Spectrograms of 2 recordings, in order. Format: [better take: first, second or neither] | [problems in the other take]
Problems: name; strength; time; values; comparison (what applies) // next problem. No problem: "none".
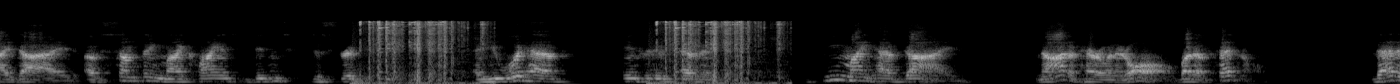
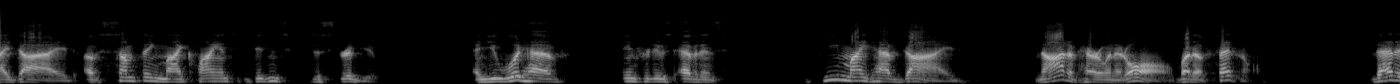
second | background sound (Keys jangling); 3 dB above the speech // room echo; dies away in 0.3 s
